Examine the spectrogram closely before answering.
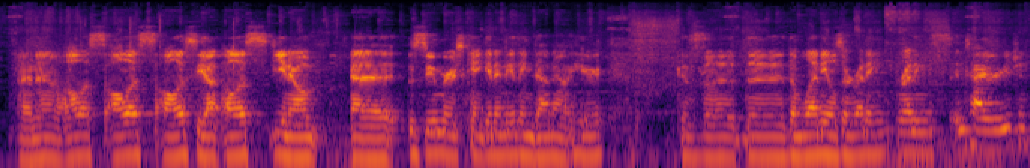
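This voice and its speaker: Recorded with noticeable background noise and audible room echo, a man with an American accent talks at a fairly quick pace in a medium pitch, his intonation monotone and flat. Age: 20s. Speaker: esports commentator. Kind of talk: live commentary. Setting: live stream. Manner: halting, repeats words.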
